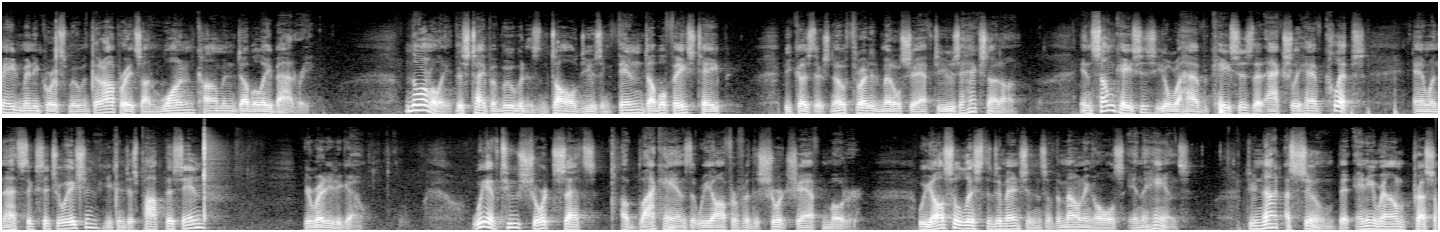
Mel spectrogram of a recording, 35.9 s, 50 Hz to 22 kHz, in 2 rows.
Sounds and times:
Speech: 0.0s - 4.0s, 5.1s - 9.2s, 9.8s - 12.8s, 13.5s - 20.6s, 21.8s - 22.6s, 23.9s - 28.8s, 29.4s - 32.9s, 33.5s - 35.9s.

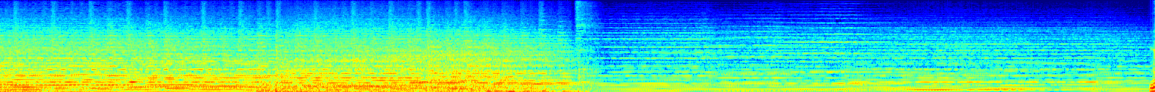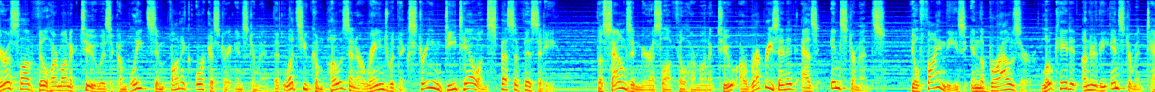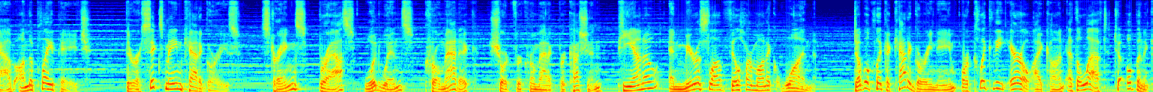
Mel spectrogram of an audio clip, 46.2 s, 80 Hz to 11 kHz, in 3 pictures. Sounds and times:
Music: 0.0s - 46.1s
Speech: 15.4s - 22.8s, 23.4s - 46.1s.

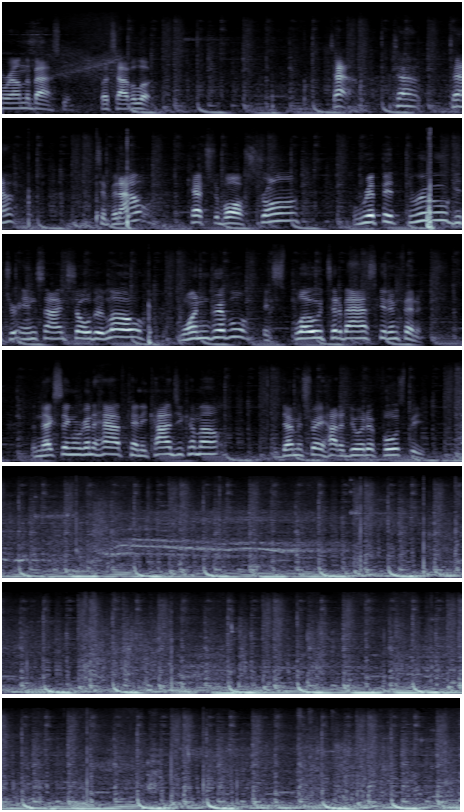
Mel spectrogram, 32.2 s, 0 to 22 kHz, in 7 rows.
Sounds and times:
Speech: 0.0s - 1.5s, 5.6s - 13.4s, 14.1s - 18.0s
Music: 0.0s - 32.1s.

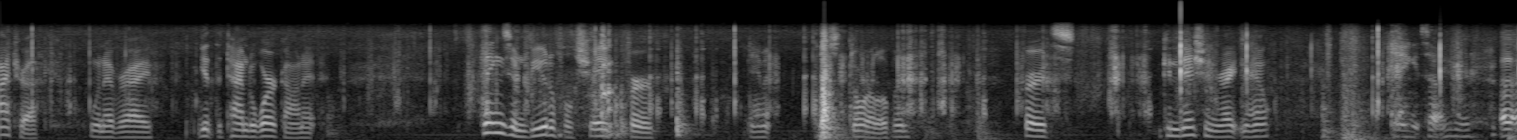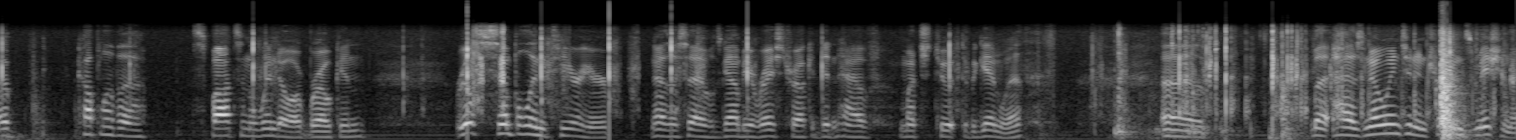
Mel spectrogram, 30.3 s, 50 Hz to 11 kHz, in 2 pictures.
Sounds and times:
Speech: 0.0s - 3.2s, 4.8s - 6.6s, 7.5s - 9.2s, 10.2s - 10.8s, 11.6s - 12.7s, 13.9s - 15.3s, 16.0s - 18.8s, 19.8s - 25.5s, 26.8s - 27.3s, 28.3s - 30.3s.

